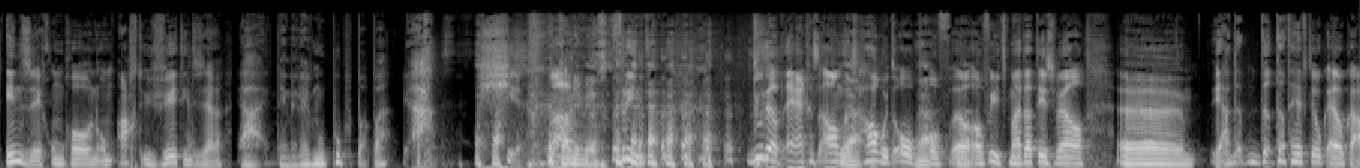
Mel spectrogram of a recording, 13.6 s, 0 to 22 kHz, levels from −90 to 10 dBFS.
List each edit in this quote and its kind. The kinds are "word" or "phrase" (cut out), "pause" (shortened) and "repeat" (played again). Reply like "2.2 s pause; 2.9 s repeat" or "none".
2.3 s pause; 4.0 s pause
